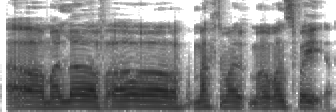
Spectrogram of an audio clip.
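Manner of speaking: high, slow hammed-up lovesick sigh; mock romance lines. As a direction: ham up a cheesy romantic lead, drawn out. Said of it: "It's not the idea of".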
